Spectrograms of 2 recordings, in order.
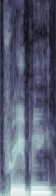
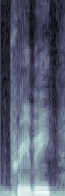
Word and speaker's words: Priebe: Is it pronounced Priebe? Priebe? Yeah. It is. Okay. Chef Craig Priebe, good morning.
